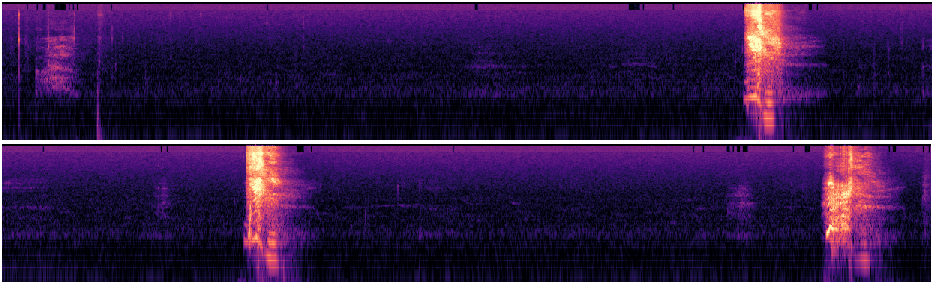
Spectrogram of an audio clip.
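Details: Three sharp explosive sneezes spaced several seconds apart in a quiet room while wearing headphones; sneeze.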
